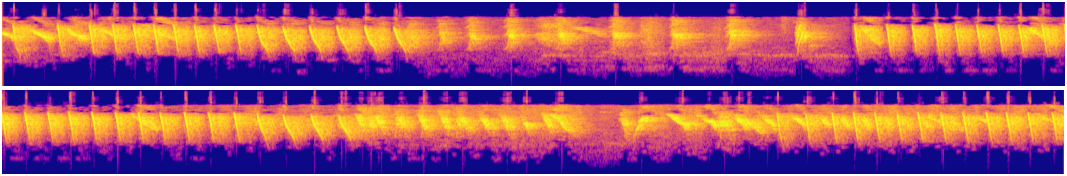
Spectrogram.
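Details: Energetic bar-winged prinia song for training other birds, made of dense streams of high, clipped chirps repeated about three times a second, broken by short gaps and a few longer slurred notes.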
